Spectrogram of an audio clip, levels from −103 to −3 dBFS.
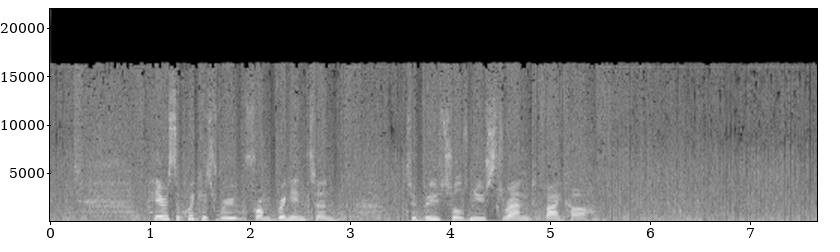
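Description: From start to finish the speech sounds grainy and gritty, with distortion that tracks the level and quiet stretches breaking up or dropping out. That's likely low bit depth without dither: truncation to roughly 5 bits, leaving error only about 10 dB below the speech.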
